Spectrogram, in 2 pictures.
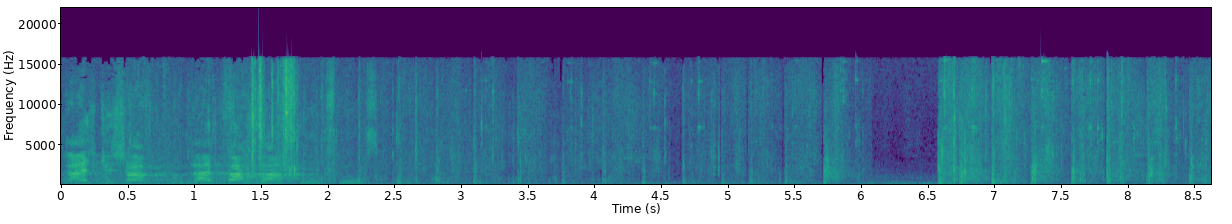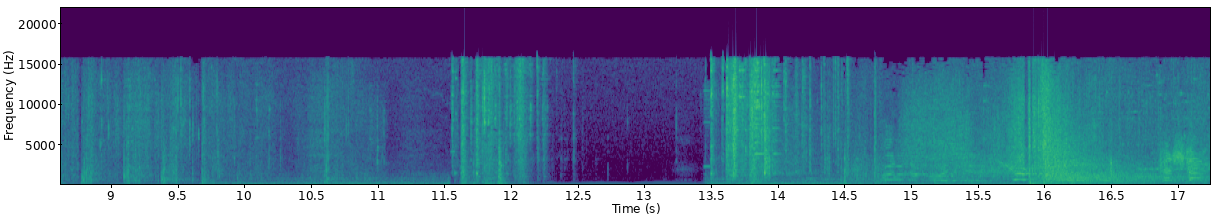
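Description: Footsteps crunch over rubble and debris.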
